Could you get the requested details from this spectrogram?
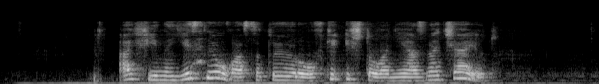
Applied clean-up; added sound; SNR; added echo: neural separator model SepFormer DNS4.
